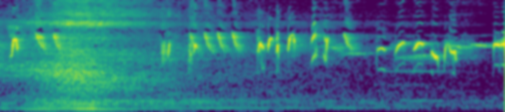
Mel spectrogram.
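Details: Male Javan grey-throated white-eye song used for tutoring; after soft opening notes, a string of quick, clear, downslurred whistles and short trilled phrases.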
